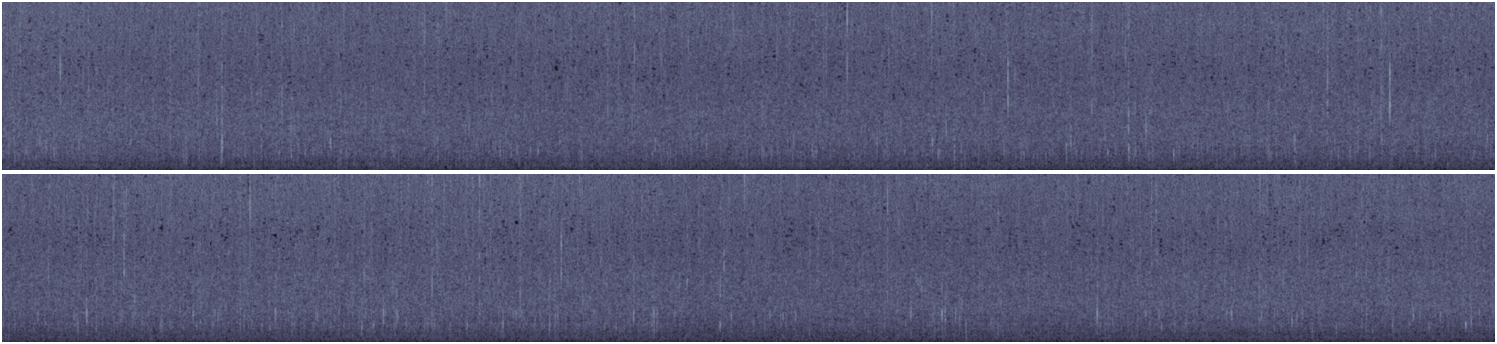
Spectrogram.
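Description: Steady rain, an even patter with scattered single drops ticking through it.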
